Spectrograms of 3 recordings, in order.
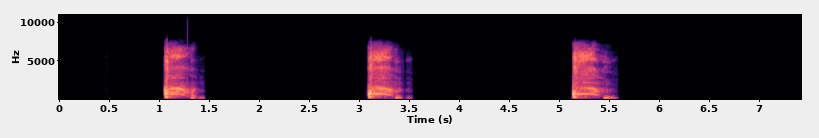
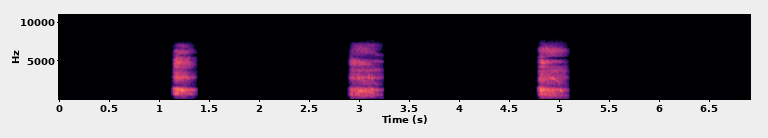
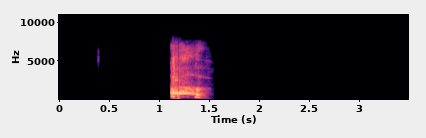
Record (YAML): three_cough_length: 7.4 s
three_cough_amplitude: 29292
three_cough_signal_mean_std_ratio: 0.26
exhalation_length: 6.9 s
exhalation_amplitude: 7378
exhalation_signal_mean_std_ratio: 0.25
cough_length: 3.5 s
cough_amplitude: 28557
cough_signal_mean_std_ratio: 0.24
survey_phase: beta (2021-08-13 to 2022-03-07)
age: 45-64
gender: Female
wearing_mask: 'No'
symptom_none: true
smoker_status: Never smoked
respiratory_condition_asthma: false
respiratory_condition_other: false
recruitment_source: REACT
submission_delay: 1 day
covid_test_result: Negative
covid_test_method: RT-qPCR
influenza_a_test_result: Negative
influenza_b_test_result: Negative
